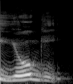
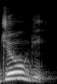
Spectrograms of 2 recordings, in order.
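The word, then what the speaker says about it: योगी: of that region pronounce in South we say Yogi and in North they may say it as joogi like this there are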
